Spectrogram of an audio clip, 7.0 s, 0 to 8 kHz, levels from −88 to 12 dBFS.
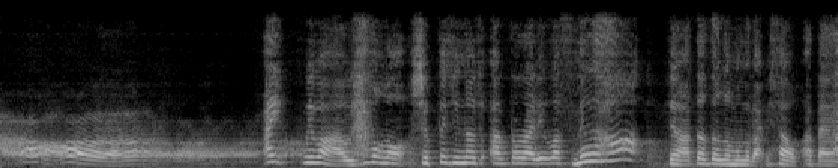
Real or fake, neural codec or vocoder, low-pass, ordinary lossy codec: fake; codec, 16 kHz, 0.5 kbps, FunCodec, trained on LibriTTS, 25 frames a second; 7.2 kHz; none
